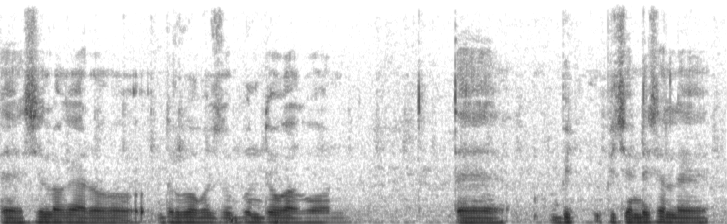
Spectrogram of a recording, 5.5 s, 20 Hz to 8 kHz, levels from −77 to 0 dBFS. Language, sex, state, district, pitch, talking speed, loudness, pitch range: Chakma, male, Tripura, Unakoti, 85 Hz, 130 wpm, -18 LUFS, 85-90 Hz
